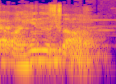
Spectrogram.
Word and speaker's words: अहिंसा: भले अंग्रेज लोग AHIM ऐसे लिख दे, लेकिन वो है अहिंसा।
